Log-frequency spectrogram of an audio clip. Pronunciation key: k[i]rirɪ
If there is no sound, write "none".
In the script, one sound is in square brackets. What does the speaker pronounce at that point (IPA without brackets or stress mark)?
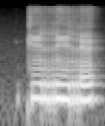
i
